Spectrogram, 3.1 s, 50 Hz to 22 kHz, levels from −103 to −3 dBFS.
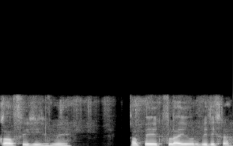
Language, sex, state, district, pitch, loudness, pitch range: Hindi, male, Uttar Pradesh, Muzaffarnagar, 105 Hz, -17 LUFS, 100-105 Hz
